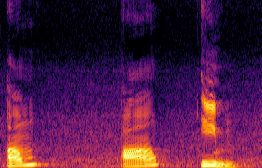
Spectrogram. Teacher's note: यह मुंह और नाक दोनों से बोल रहा है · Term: अनुनासिक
